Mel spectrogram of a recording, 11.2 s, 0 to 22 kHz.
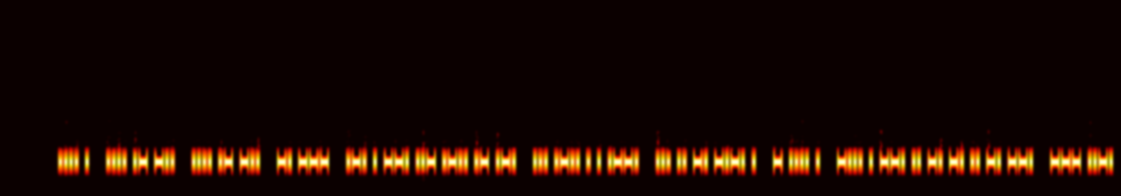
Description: Morse code, heard as a keyed tone, about 41 wpm, 700 Hz. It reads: HE HAD HAD NO REGULAR SLEEP SINCE THE BEGINNING OF
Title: Sentences from Top 1000 Words - Review Part 6 - 45wpm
